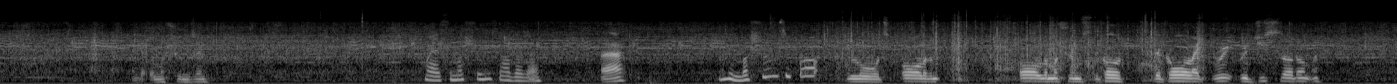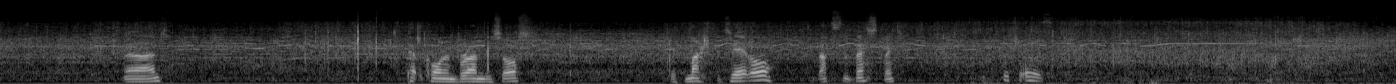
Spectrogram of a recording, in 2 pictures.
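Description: Meat sizzles in a frying pan.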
